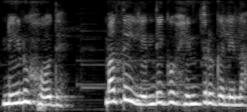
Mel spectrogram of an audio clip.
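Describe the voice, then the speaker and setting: Give me a gentle, tearful old mother, as a woman reads her in a storybook tale. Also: fairly high pitch, moderate pace, soft background music, natural voice. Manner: tearful, soft. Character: older poor mother, gentle and grieving.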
